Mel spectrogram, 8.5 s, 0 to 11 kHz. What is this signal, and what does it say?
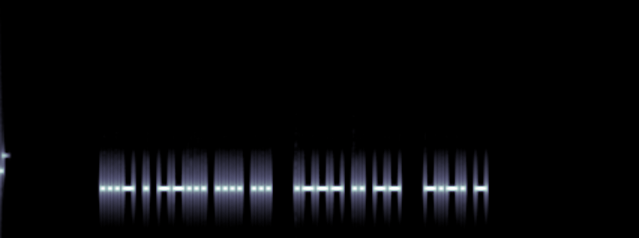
Morse code, heard as a keyed tone, about 25 wpm, 700 Hz. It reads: VE7HS JIM CT
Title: K1USN SST QSO Practice - 25wpm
